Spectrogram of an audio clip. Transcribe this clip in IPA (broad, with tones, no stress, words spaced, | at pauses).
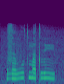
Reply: zə˨vu˦tmɐ˦tðy˦˨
